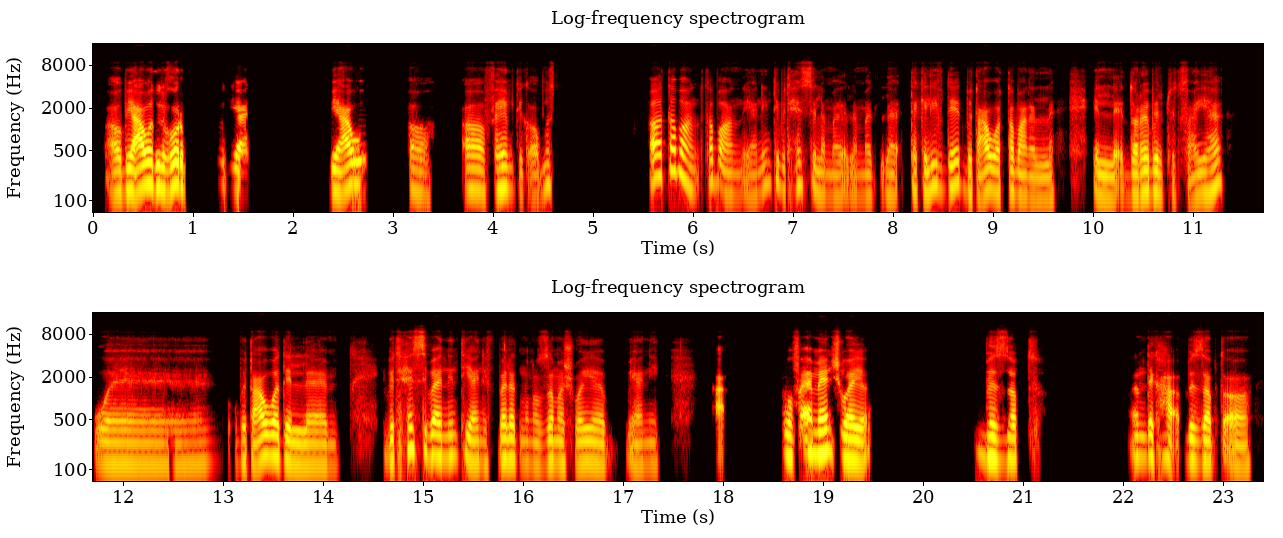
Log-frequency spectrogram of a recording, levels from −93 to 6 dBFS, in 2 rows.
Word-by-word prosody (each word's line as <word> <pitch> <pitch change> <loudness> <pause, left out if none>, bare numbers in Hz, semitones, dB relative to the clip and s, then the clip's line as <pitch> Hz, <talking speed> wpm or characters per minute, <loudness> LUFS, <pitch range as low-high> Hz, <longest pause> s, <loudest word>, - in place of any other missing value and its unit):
أو 130 +1 0
بيعوّض 155 +4 +8
الغُربة 155 +2 +6 0.3
المفروض - - -15
يعني. - - +3 0.8
بيعو 170 +7 +5 0.4
آه، 130 -4 -6 0.3
آه 145 -1 +1
فهمتِك، 145 -1 -4
آه - - -6
بصّ 165 +3 -9 1.0
آه 215 - +6
طبعًا، 225 - +1
طبعًا، 125 -10 -4
يعني 120 +7 -11
أنتِ 175 - -10
بتحسي 155 +1 -8
لمّا 120 -3 -9
لمّا 115 +1 -11
التكاليف 135 +5 -6
دَيّة 155 +4 -1
بتعوّض 140 -2 0
طبعًا 120 -5 -2
ال 105 +1 -8 0.4
ال 110 -2 -3
الضرايب 130 +2 0
اللي 130 - +1
بتدفعيها، 130 - -6 0.4
و 125 - -3 1.2
وبتعوّض 145 +4 +3
ال 115 -2 -1 0.5
بتحسي 175 +6 -1
بقى 160 -1 +6
إن 150 0 -3
أنتِ 155 +1 -7
يعني 130 -3 -1
في 120 - -18
بلد 140 -1 +1
مُنظَّمة 125 +1 -4
شوية، 125 -1 -2 0.2
يعني 115 +1 -10 0.6
ع - - +3 0.6
وفي 150 -3 +2
أمان 170 +2 +8
شوية. 140 -6 +5 1.1
بالضبط. 145 -4 -1 0.9
عندِك 145 +1 +1
حق، - - 0
بالضبط 130 -3 +1
آه. 110 0 +1
135 Hz, 130 wpm, -23 LUFS, 120-155 Hz, 1.2 s, بيعوّض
